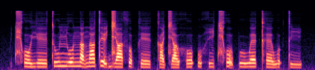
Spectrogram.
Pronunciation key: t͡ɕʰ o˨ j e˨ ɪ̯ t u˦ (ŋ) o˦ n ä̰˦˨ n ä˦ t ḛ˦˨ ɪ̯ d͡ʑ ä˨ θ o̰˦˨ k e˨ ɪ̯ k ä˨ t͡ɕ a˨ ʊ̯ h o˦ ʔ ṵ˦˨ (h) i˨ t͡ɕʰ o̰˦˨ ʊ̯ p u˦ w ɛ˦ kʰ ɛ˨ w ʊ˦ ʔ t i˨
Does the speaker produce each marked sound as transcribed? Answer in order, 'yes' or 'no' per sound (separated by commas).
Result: no, yes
